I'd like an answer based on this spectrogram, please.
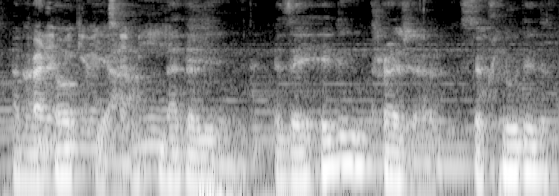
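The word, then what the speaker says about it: Medellín: I found out that Medellin, and by the way, I pronounced it wrong. It's not Medellin, it's Medellin, is located in Colombia, and they don't have a coffee company.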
